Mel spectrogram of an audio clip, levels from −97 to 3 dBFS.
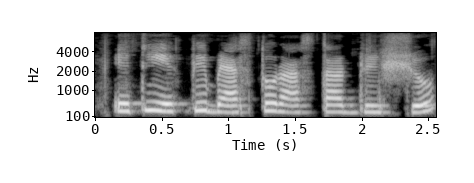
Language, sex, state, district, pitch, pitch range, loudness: Bengali, female, West Bengal, North 24 Parganas, 245 Hz, 235-270 Hz, -14 LUFS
